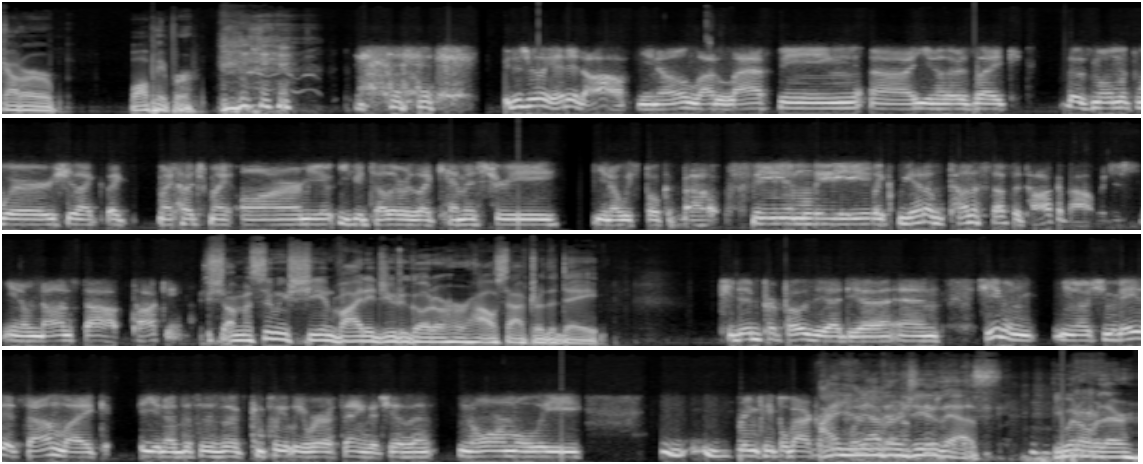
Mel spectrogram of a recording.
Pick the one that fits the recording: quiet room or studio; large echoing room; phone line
phone line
